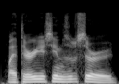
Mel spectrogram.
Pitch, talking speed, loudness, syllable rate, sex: 115 Hz, 200 wpm, -14 LUFS, 5.8 syllables/s, male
